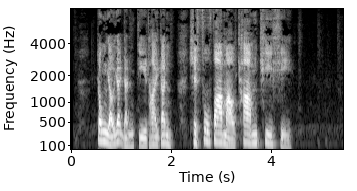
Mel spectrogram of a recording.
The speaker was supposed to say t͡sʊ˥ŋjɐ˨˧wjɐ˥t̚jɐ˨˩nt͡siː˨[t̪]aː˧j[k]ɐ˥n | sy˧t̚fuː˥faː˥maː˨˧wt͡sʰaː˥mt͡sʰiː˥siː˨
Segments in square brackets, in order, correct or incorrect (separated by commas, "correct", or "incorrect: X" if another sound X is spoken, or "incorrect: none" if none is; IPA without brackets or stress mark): incorrect: t̪ʰ, correct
